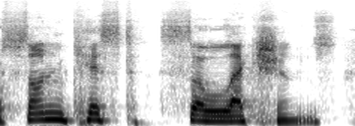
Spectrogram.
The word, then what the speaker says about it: Sunkissed Selections: your Friday going sir sorry it's plural Sunkissed selections I always pronounce that last part of your name um singular it's plural 1 minute 49 seconds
